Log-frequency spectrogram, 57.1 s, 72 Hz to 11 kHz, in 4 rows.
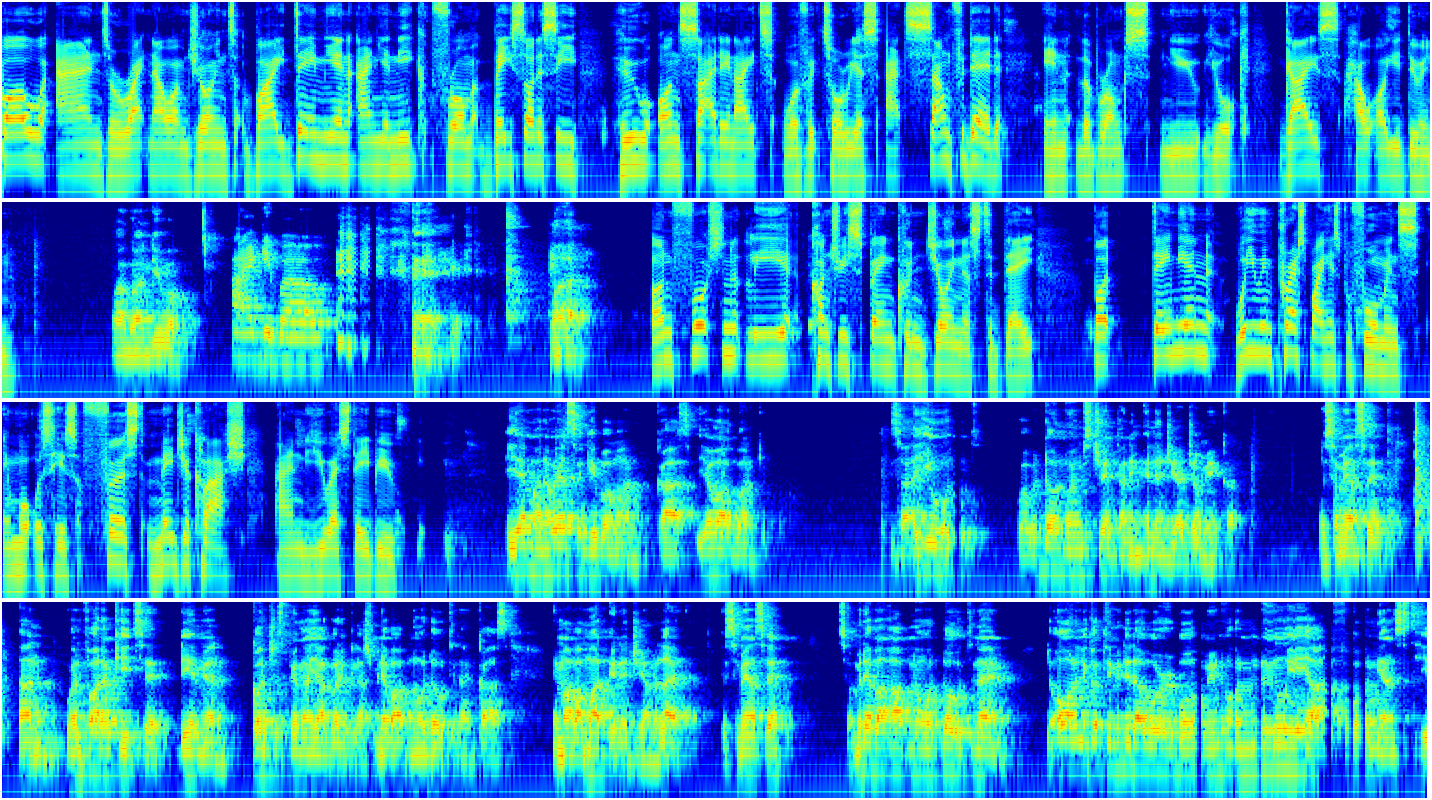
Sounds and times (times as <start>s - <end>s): Speech: 0.0s - 14.4s, 19.8s - 24.6s, 25.2s - 32.8s, 37.4s - 41.0s, 41.8s - 57.0s.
